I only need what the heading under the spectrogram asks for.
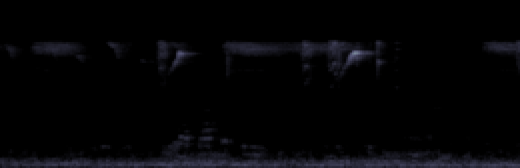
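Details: Tame spotted black sunbird in song practice: a near-continuous high, thin sizzling trill broken by brief dips and a couple of quick rising whistled flicks, low droning noise beneath.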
